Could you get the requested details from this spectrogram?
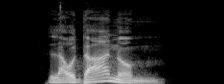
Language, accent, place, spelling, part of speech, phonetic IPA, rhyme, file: German, Germany, Berlin, Laudanum, noun, [laʊ̯ˈdaːnʊm], -aːnʊm, De-Laudanum.ogg
- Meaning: laudanum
